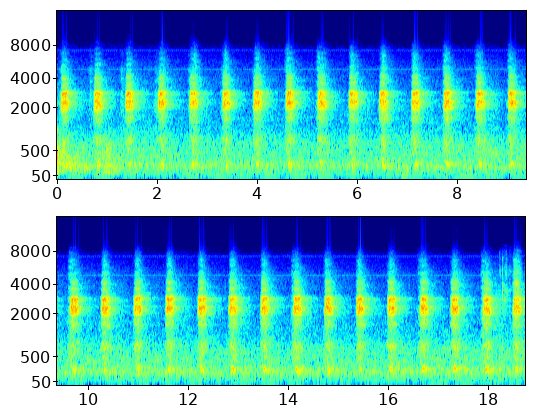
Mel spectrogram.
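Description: Kapalbhati pranayama breathing: short, forceful puffs of breath out through the nose in an even rhythm, about one and a half to two a second.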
